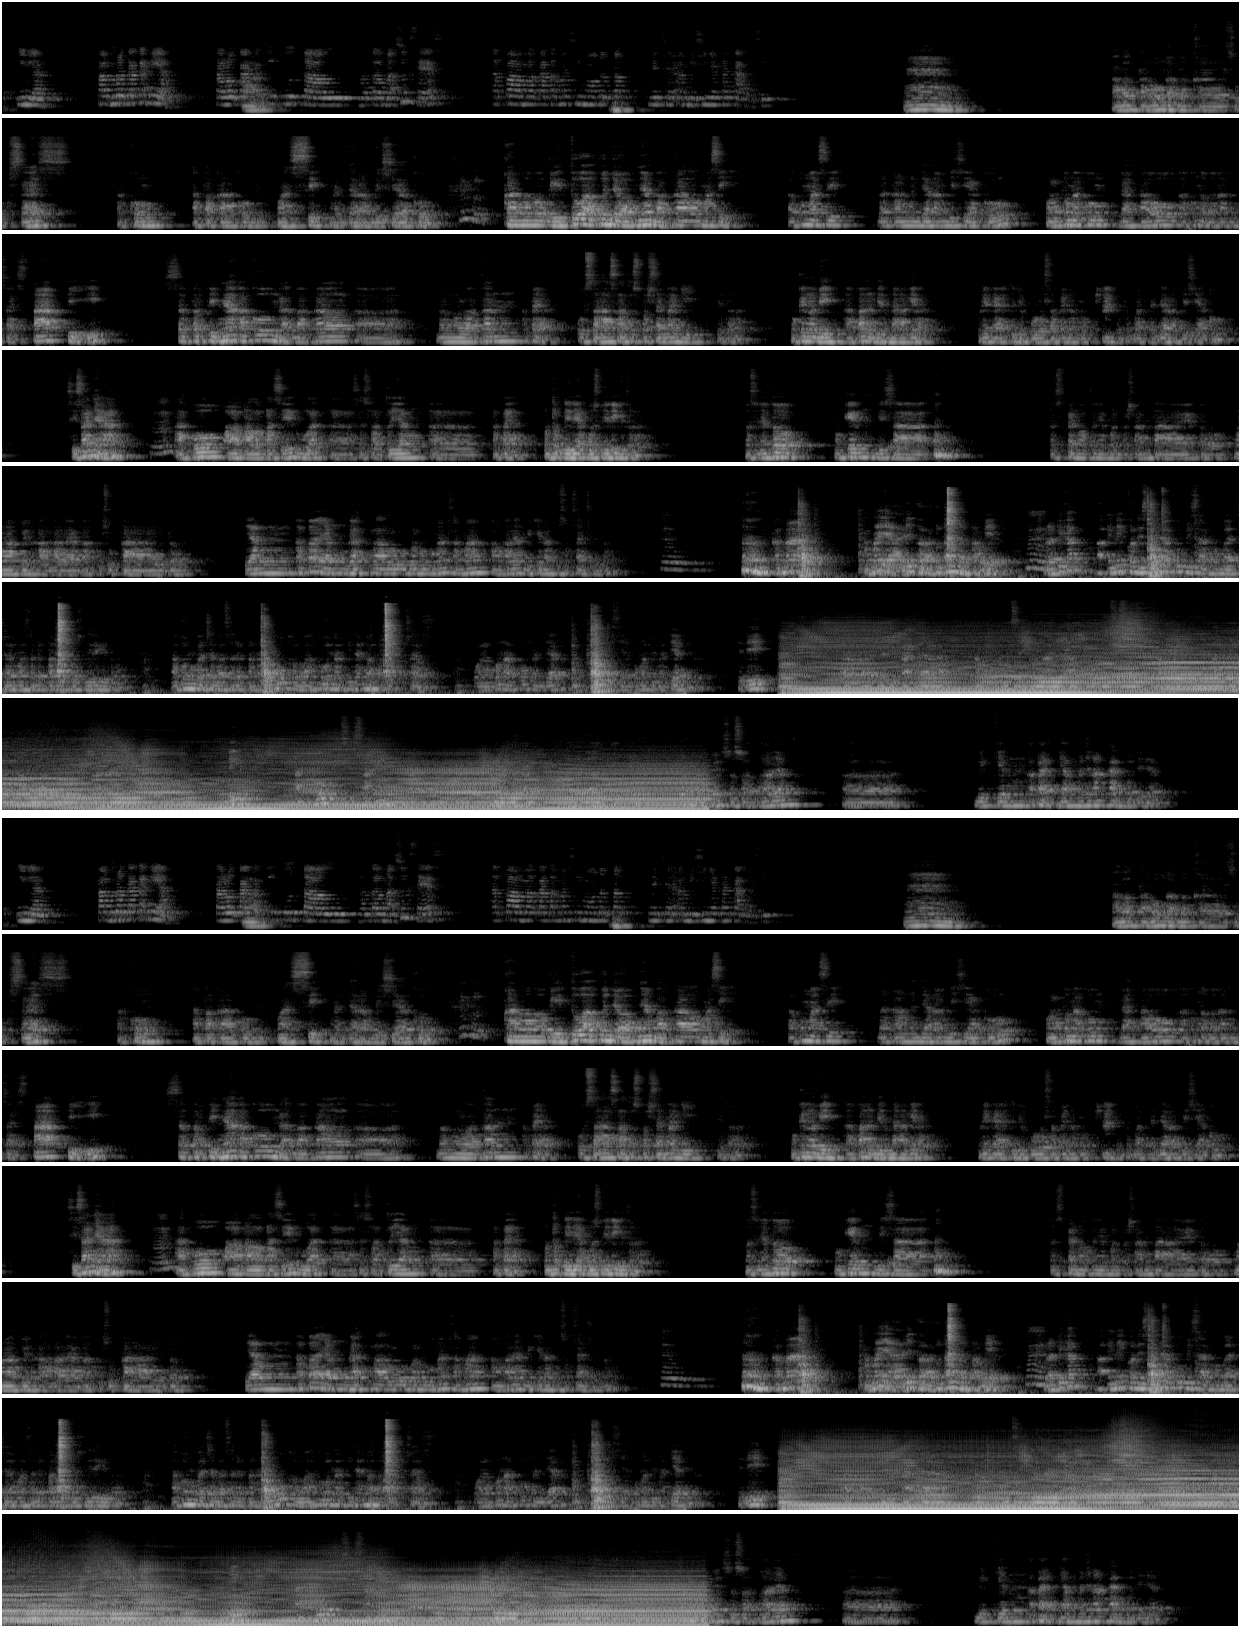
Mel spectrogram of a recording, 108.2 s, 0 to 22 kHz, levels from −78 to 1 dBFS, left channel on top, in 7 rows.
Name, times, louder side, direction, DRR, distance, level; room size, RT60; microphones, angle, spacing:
voice 1, 0.2-0.6 1.2-2.2 2.7-5.5 6.1-7.8 8.1-9.6 21.2-21.5 28.6-29.0 43.8-44.1 48.2-48.5 57.4-57.6 70.1-70.6 74.6-74.9, right 1 dB, 70° right, -12 dB, 1.1 m, -47 dB
voice 2, 11.3-12.0 13.9-16.3 16.9-17.4 17.8-21.3 21.7-24.6 25.3-26.0 26.4-28.1 28.5-32.2 33.0-35.9 36.3-37.8 38.1-40.2 40.8-42.5 43.1-46.2 47.2-47.9 48.5-52.9 53.2-54.4 55.7-56.3 56.8-58.3 59.5-64.2 64.9-69.5 71.1-72.1 72.6-74.5 74.9-78.9 79.4-82.7 83.2-84.4 84.7-86.1 86.5-86.8 87.8-89.1 89.4-92.1 92.4-94.3 95.4-95.9 96.4-98.4 98.8-99.5 99.8-100.8 101.2-102.8 103.3-104.0 104.9-107.2, equal, 25° left, -10 dB, 0.7 m, -37 dB
sound 1, 71.7-72.3 72.5-72.7 73.6-74.7 76.1-77.3 77.8-78.6 78.9-79.4 80.5-81.0 81.9-82.7 83.0-83.1 84.2-85.4 85.8-85.9, left 1 dB, 60° left, 0.7 m, -33 dB
sound 2, 87.0-101.6, right 2 dB, 45° right, 0.5 m, -28 dB
2.5 x 2.4 x 2.4 m, 0.71 s
head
